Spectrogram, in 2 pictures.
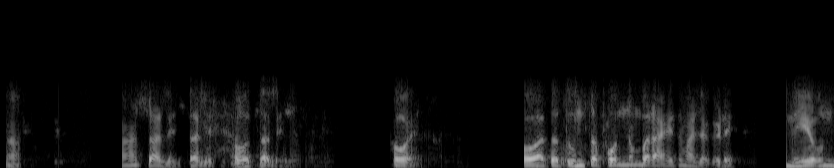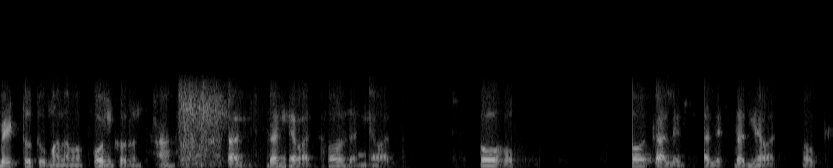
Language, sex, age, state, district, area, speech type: Marathi, male, 60+, Maharashtra, Kolhapur, urban, conversation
